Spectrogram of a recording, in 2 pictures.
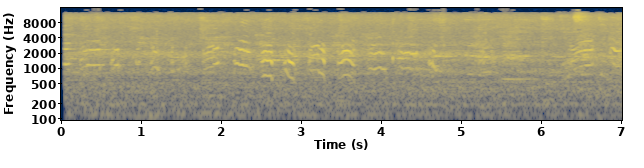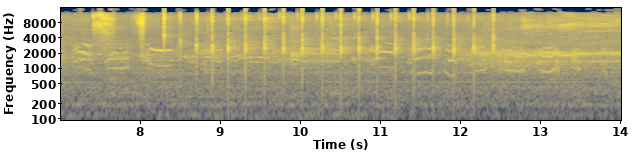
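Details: Cream-coloured female Chihuahua born 20 May 2013, friendly and affectionate, tail-wagging, often with a stuffy nose; high squeaky whines rise and fall in quick bursts over a steady hum, followed by a run of sharp ticking clicks.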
